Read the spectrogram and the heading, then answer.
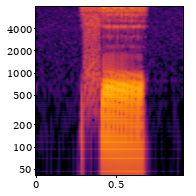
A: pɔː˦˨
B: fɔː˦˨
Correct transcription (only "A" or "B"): B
